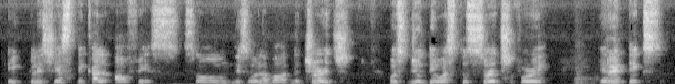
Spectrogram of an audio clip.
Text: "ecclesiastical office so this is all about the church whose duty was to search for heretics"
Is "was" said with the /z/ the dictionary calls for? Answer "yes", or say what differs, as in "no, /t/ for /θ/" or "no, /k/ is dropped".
no, /s/ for /z/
